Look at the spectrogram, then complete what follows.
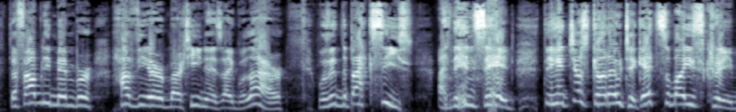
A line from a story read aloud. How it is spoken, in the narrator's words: he screamed from the back seat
